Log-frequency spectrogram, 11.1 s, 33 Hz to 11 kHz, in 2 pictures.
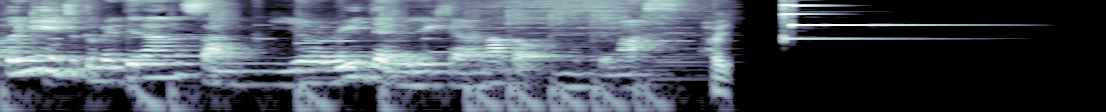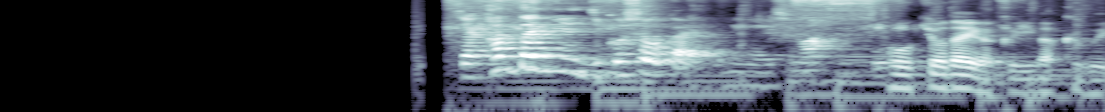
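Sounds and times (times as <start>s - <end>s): bright chime ding: 3.9s - 5.2s.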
